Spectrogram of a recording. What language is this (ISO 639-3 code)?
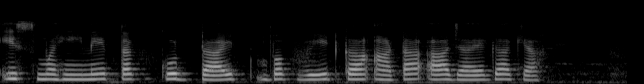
urd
